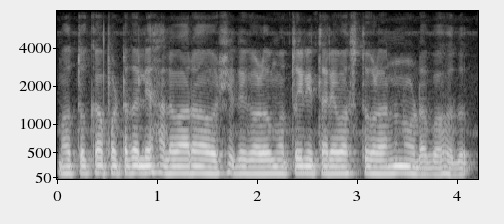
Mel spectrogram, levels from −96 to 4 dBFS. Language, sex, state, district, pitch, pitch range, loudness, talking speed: Kannada, male, Karnataka, Bidar, 125 Hz, 120-130 Hz, -13 LUFS, 115 wpm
